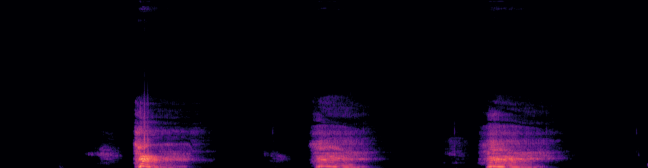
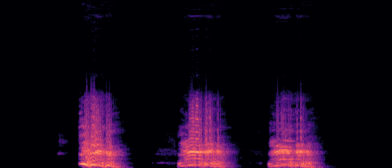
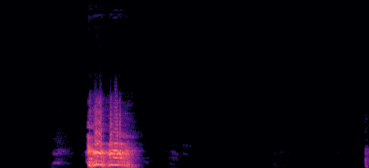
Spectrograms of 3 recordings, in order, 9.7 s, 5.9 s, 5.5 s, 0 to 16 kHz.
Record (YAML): exhalation_length: 9.7 s
exhalation_amplitude: 32767
exhalation_signal_mean_std_ratio: 0.32
three_cough_length: 5.9 s
three_cough_amplitude: 32767
three_cough_signal_mean_std_ratio: 0.51
cough_length: 5.5 s
cough_amplitude: 32767
cough_signal_mean_std_ratio: 0.28
survey_phase: beta (2021-08-13 to 2022-03-07)
age: 45-64
gender: Male
wearing_mask: 'No'
symptom_none: true
symptom_onset: 2 days
smoker_status: Current smoker (1 to 10 cigarettes per day)
respiratory_condition_asthma: false
respiratory_condition_other: false
recruitment_source: REACT
submission_delay: 5 days
covid_test_result: Negative
covid_test_method: RT-qPCR
influenza_a_test_result: Negative
influenza_b_test_result: Negative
